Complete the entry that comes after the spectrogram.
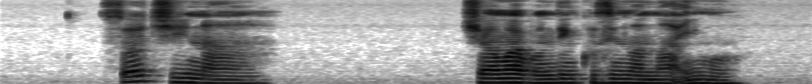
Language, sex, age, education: Igbo, female, 30-45, tertiary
